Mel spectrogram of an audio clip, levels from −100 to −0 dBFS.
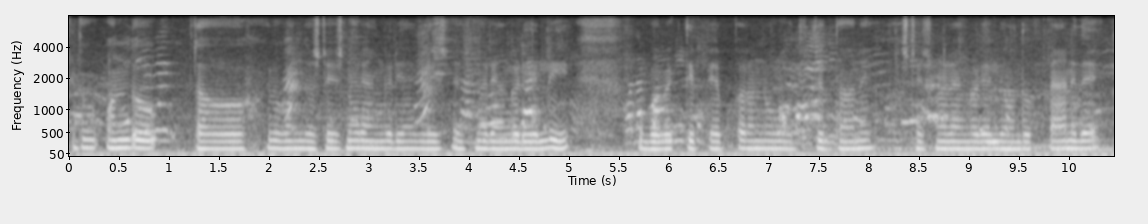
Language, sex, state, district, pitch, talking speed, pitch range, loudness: Kannada, male, Karnataka, Bijapur, 160 Hz, 95 wpm, 155-170 Hz, -15 LUFS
